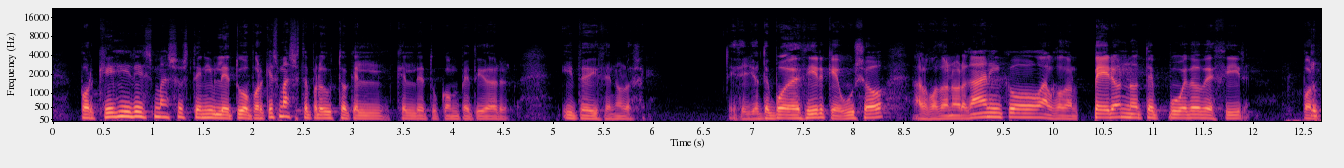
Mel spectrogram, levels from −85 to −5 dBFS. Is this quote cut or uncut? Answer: cut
